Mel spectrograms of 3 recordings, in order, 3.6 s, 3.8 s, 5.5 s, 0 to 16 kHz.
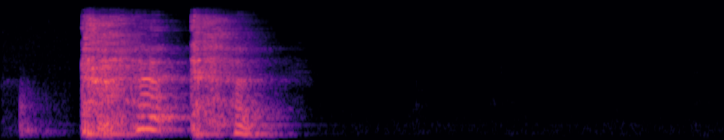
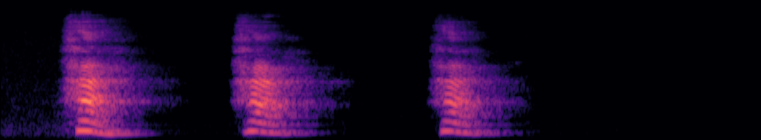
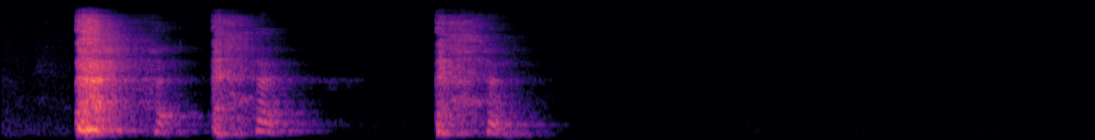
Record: {"cough_length": "3.6 s", "cough_amplitude": 21001, "cough_signal_mean_std_ratio": 0.38, "exhalation_length": "3.8 s", "exhalation_amplitude": 21780, "exhalation_signal_mean_std_ratio": 0.29, "three_cough_length": "5.5 s", "three_cough_amplitude": 24572, "three_cough_signal_mean_std_ratio": 0.23, "survey_phase": "alpha (2021-03-01 to 2021-08-12)", "age": "65+", "gender": "Female", "wearing_mask": "No", "symptom_none": true, "smoker_status": "Ex-smoker", "respiratory_condition_asthma": false, "respiratory_condition_other": false, "recruitment_source": "REACT", "submission_delay": "3 days", "covid_test_result": "Negative", "covid_test_method": "RT-qPCR"}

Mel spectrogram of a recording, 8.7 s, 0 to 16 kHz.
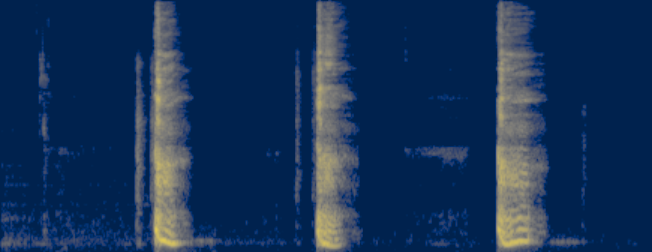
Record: {"three_cough_length": "8.7 s", "three_cough_amplitude": 32768, "three_cough_signal_mean_std_ratio": 0.26, "survey_phase": "beta (2021-08-13 to 2022-03-07)", "age": "45-64", "gender": "Female", "wearing_mask": "No", "symptom_none": true, "smoker_status": "Never smoked", "respiratory_condition_asthma": false, "respiratory_condition_other": false, "recruitment_source": "REACT", "submission_delay": "1 day", "covid_test_result": "Negative", "covid_test_method": "RT-qPCR", "influenza_a_test_result": "Negative", "influenza_b_test_result": "Negative"}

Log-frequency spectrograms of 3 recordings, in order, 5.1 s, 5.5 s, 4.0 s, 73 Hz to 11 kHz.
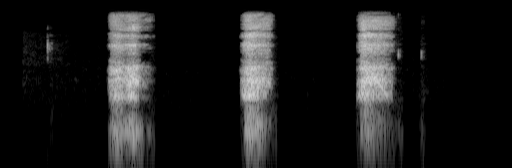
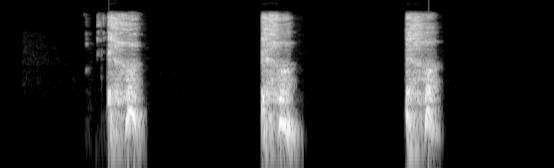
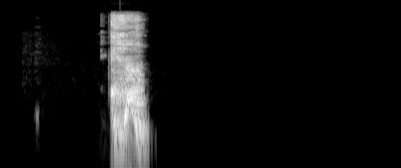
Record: {"exhalation_length": "5.1 s", "exhalation_amplitude": 12617, "exhalation_signal_mean_std_ratio": 0.33, "three_cough_length": "5.5 s", "three_cough_amplitude": 32767, "three_cough_signal_mean_std_ratio": 0.33, "cough_length": "4.0 s", "cough_amplitude": 32768, "cough_signal_mean_std_ratio": 0.23, "survey_phase": "beta (2021-08-13 to 2022-03-07)", "age": "65+", "gender": "Female", "wearing_mask": "No", "symptom_none": true, "smoker_status": "Ex-smoker", "respiratory_condition_asthma": false, "respiratory_condition_other": false, "recruitment_source": "REACT", "submission_delay": "2 days", "covid_test_result": "Negative", "covid_test_method": "RT-qPCR", "influenza_a_test_result": "Unknown/Void", "influenza_b_test_result": "Unknown/Void"}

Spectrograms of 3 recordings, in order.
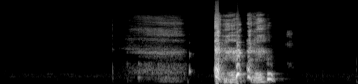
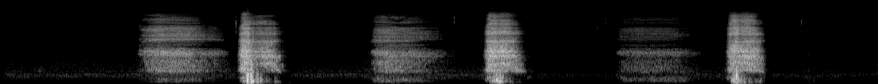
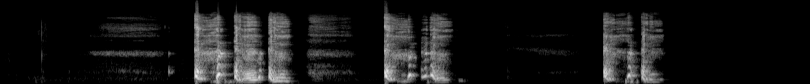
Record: {"cough_length": "3.6 s", "cough_amplitude": 32768, "cough_signal_mean_std_ratio": 0.27, "exhalation_length": "8.8 s", "exhalation_amplitude": 32768, "exhalation_signal_mean_std_ratio": 0.33, "three_cough_length": "8.1 s", "three_cough_amplitude": 32768, "three_cough_signal_mean_std_ratio": 0.31, "survey_phase": "beta (2021-08-13 to 2022-03-07)", "age": "18-44", "gender": "Female", "wearing_mask": "No", "symptom_cough_any": true, "symptom_runny_or_blocked_nose": true, "symptom_shortness_of_breath": true, "symptom_sore_throat": true, "symptom_headache": true, "symptom_onset": "3 days", "smoker_status": "Never smoked", "respiratory_condition_asthma": false, "respiratory_condition_other": false, "recruitment_source": "Test and Trace", "submission_delay": "1 day", "covid_test_result": "Positive", "covid_test_method": "RT-qPCR", "covid_ct_value": 22.7, "covid_ct_gene": "N gene"}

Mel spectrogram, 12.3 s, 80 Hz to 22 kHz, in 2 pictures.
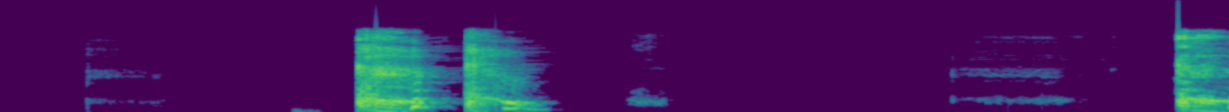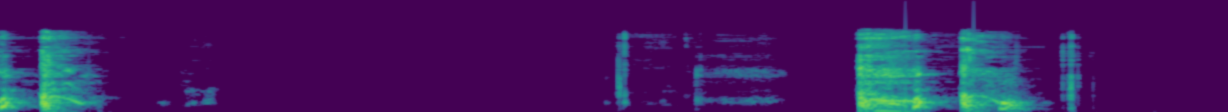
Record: {"three_cough_length": "12.3 s", "three_cough_amplitude": 31601, "three_cough_signal_mean_std_ratio": 0.29, "survey_phase": "beta (2021-08-13 to 2022-03-07)", "age": "18-44", "gender": "Female", "wearing_mask": "No", "symptom_sore_throat": true, "symptom_onset": "3 days", "smoker_status": "Never smoked", "respiratory_condition_asthma": false, "respiratory_condition_other": false, "recruitment_source": "Test and Trace", "submission_delay": "1 day", "covid_test_result": "Negative", "covid_test_method": "ePCR"}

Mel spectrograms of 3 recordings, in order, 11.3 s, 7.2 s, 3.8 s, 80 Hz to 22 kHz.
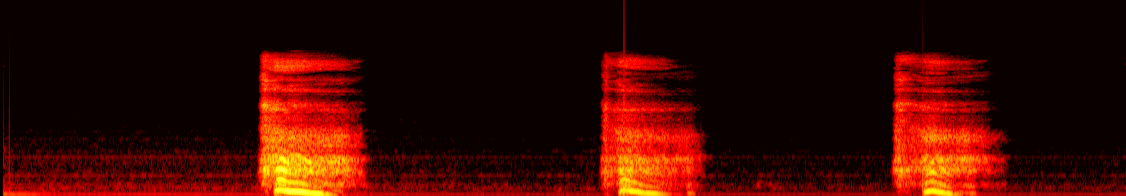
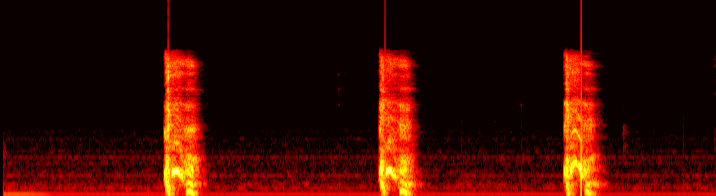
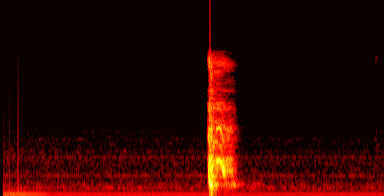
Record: {"exhalation_length": "11.3 s", "exhalation_amplitude": 28394, "exhalation_signal_mean_std_ratio": 0.31, "three_cough_length": "7.2 s", "three_cough_amplitude": 32768, "three_cough_signal_mean_std_ratio": 0.27, "cough_length": "3.8 s", "cough_amplitude": 32768, "cough_signal_mean_std_ratio": 0.18, "survey_phase": "beta (2021-08-13 to 2022-03-07)", "age": "65+", "gender": "Male", "wearing_mask": "No", "symptom_none": true, "smoker_status": "Never smoked", "respiratory_condition_asthma": true, "respiratory_condition_other": false, "recruitment_source": "REACT", "submission_delay": "2 days", "covid_test_result": "Negative", "covid_test_method": "RT-qPCR", "influenza_a_test_result": "Negative", "influenza_b_test_result": "Negative"}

